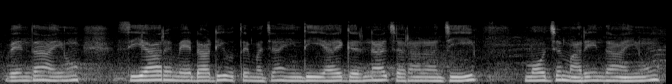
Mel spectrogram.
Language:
Sindhi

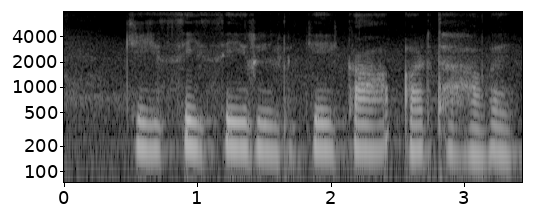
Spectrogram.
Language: Chhattisgarhi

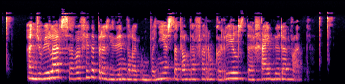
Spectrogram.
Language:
Catalan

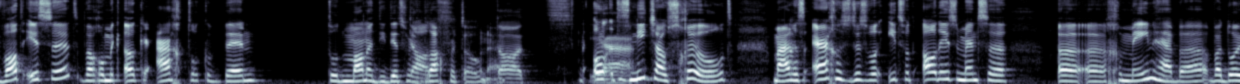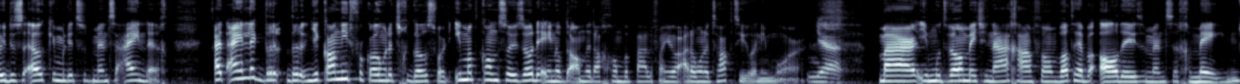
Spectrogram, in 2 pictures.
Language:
Dutch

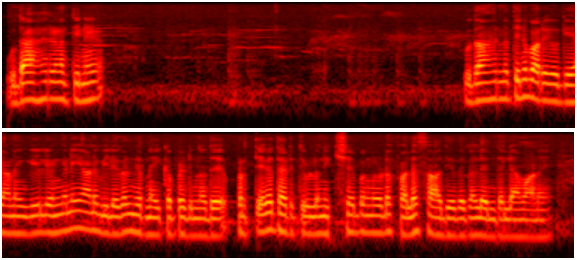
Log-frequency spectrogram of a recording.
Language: Malayalam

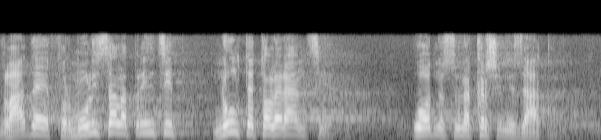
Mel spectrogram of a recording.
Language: Serbian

